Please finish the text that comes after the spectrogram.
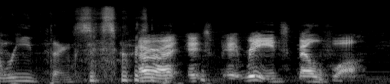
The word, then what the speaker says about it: Belvoir: things alright it reads Belvoir Belvoir okay okay it's pronounced Beaver right why well it's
